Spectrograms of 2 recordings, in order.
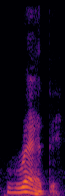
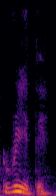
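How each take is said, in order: First: "read" with a short e, like "red"; "read" rhyming with "bed"; past-tense read. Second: "read" with a long ee, like "reed"; "read" rhyming with "need"; present-tense read. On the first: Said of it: "발음이 달라집니다". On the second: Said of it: "철자는 같은데 발음이 달라집니다". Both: Shown as a demonstration.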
